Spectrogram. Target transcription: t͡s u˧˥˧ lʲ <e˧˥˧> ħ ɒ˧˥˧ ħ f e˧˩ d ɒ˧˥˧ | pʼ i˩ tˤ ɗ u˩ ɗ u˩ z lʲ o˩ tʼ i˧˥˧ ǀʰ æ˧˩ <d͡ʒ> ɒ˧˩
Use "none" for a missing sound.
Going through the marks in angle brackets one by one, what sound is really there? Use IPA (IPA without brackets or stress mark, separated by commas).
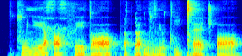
e˧˥˧, t͡ʃʼ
